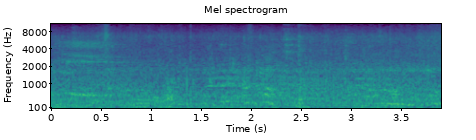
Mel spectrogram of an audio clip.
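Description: A crowd of adults chatters in the background.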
